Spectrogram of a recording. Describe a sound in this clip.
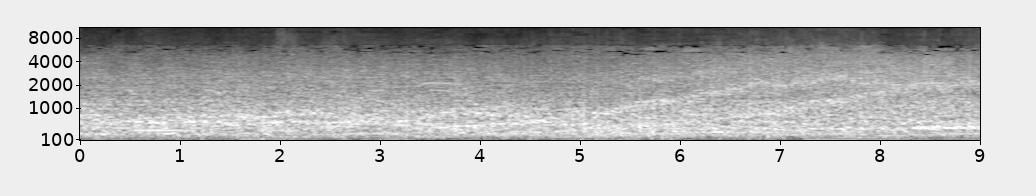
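Heavy rain lashes down.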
